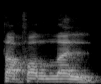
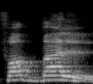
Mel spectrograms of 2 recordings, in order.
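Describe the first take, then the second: First: The word starts with a 'ta' syllable. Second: The 'ta' syllable at the start is dropped. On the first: This is how people in the UAE say it. "ഈ യു എക്കാര് തഫല്ലൽ എന്ന് തന്നെ പറയും" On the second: This is how people in other countries say it. "മറ്റുള്ള കൺട്രീസിലൊക്കെ ത സൈലന്റ് ആണ്"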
